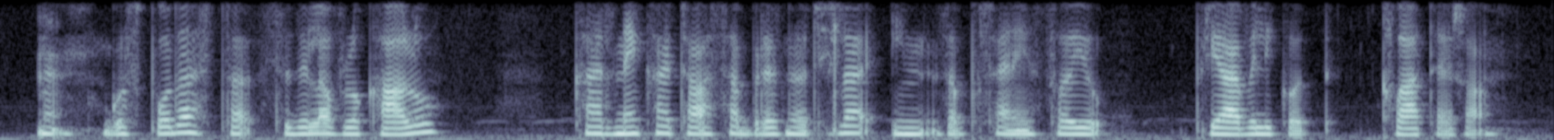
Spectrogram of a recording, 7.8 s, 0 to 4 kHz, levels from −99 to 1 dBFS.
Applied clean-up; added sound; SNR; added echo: none; none; none; none.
